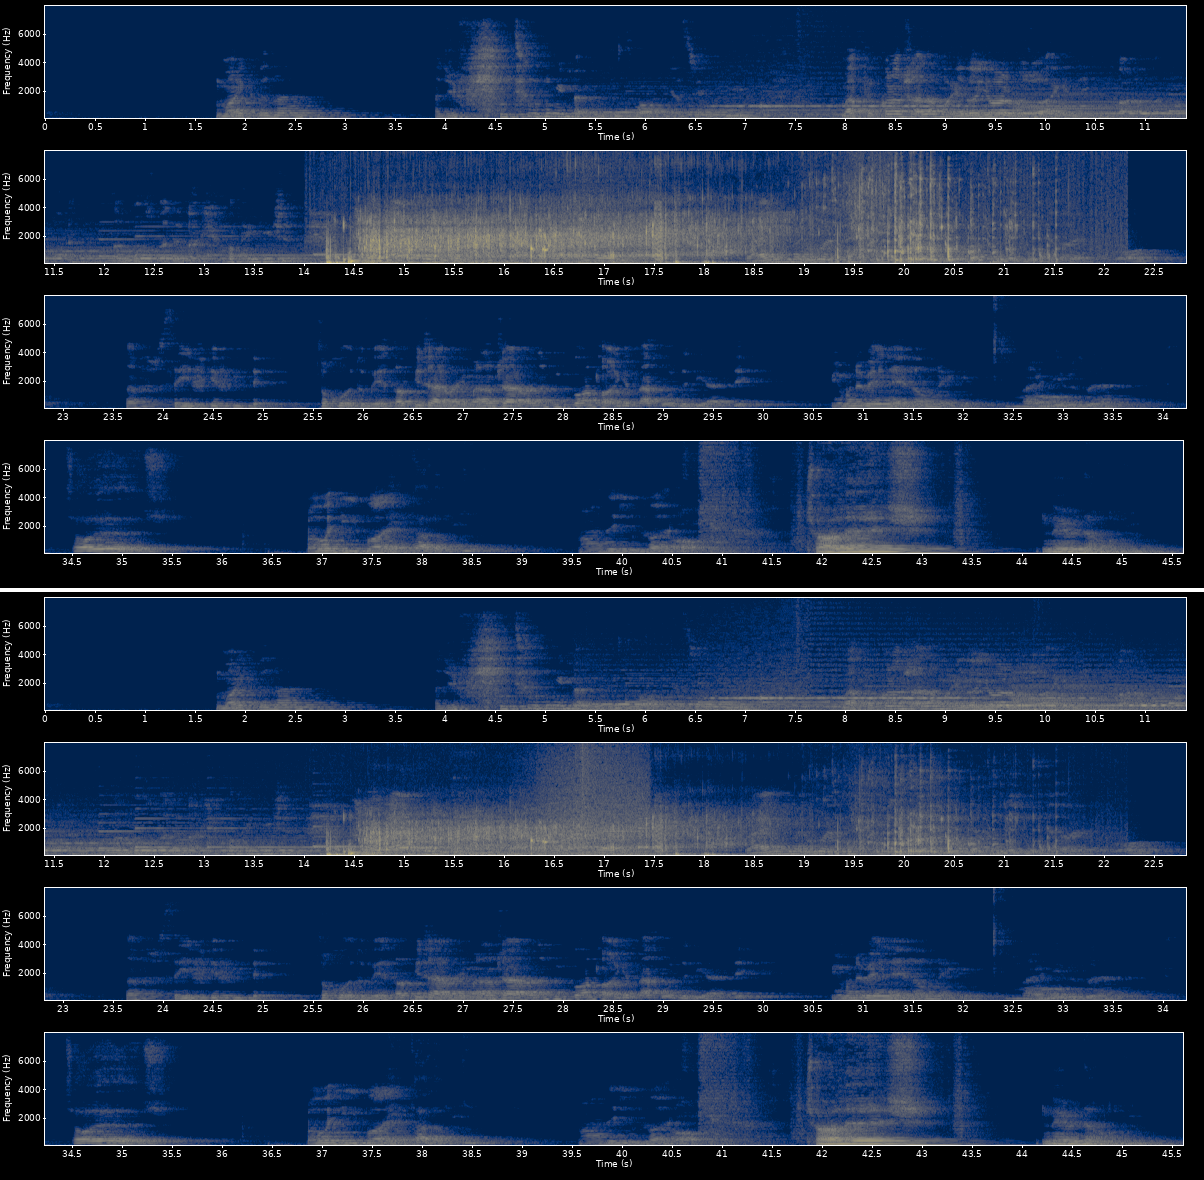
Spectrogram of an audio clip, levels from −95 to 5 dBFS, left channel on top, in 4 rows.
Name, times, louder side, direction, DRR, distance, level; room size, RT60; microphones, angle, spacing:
voice 1, 1.7-2.6 3.9-7.4 7.9-11.7 12.1-17.3 18.4-22.4 23.6-25.0 25.6-29.8 30.7-32.1 32.6-33.5 36.8-37.8 39.6-40.5, left 2 dB, 25° left, 1 dB, 1.2 m, -49 dB
sound 1, 5.3-17.5, right 3 dB, 90° right, 0.8 m, -48 dB
Gurgling / Sink (filling or washing), 14.0-21.5, left 7 dB, 80° left, 0.4 m, -33 dB
voice 2, 32.5-33.1 34.5-35.3 37.6-38.6 40.5-40.8, left 2 dB, 35° right, -1 dB, 2.6 m, -48 dB
voice 3, 40.8-41.3 41.8-43.0 43.3-43.4 44.2-45.2, equal, 15° right, -2 dB, 2.9 m, -39 dB
12.5 x 12.0 x 5.2 m, 1.3 s
head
